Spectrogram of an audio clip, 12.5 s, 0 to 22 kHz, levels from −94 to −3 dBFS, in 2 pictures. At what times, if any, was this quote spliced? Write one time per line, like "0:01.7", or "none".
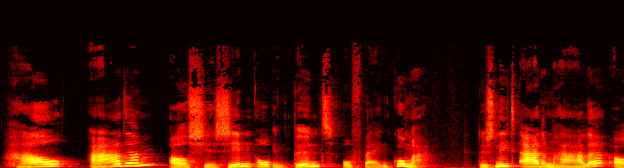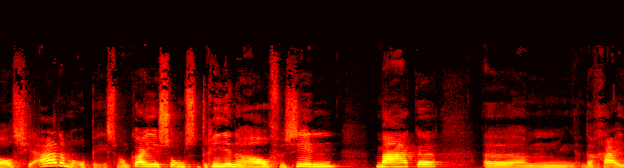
0:02.7
0:04.6
0:07.5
